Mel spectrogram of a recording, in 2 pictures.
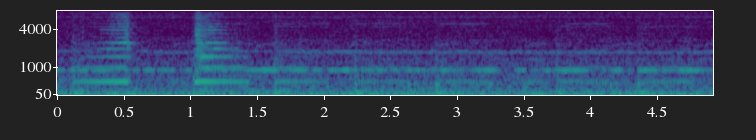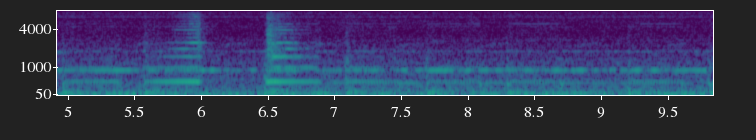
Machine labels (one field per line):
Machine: slide rail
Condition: normal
